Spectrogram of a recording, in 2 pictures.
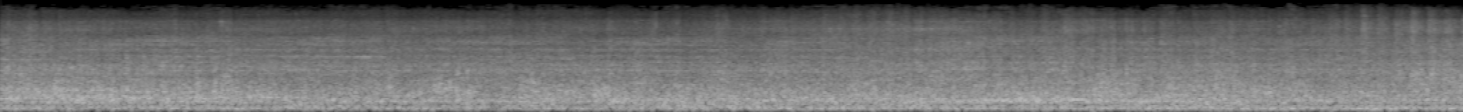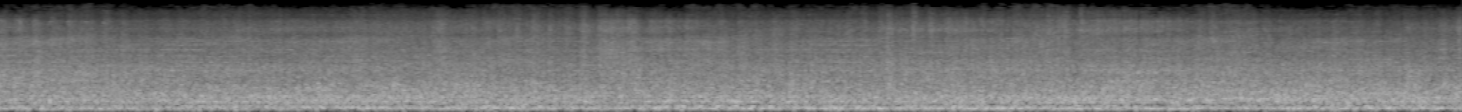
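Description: Freight train of container-loaded cars passing close by: steel wheels rolling on the rails, loud and steady throughout.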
